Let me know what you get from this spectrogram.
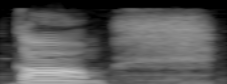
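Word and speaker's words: calm: हमारा फर्स्ट शब्द है कम इसमें जो लेटर ल है यह साइलेंट है हम इसको कम नहीं पढ़ने हैं ये है कम कम लेटर ल इसमें चुप है साइलेंट है और इसका हिंदी में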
